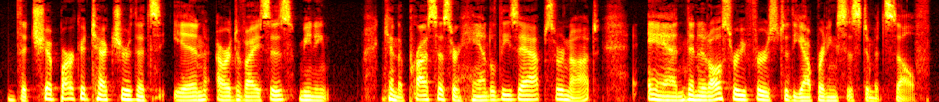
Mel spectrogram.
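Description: A man hosts a relaxed tech podcast, walking listeners through the news step by step. His voice sits at a mid pitch, and the close mic sounds dry. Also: no room sound. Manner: chatty, explains things step by step. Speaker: podcast host. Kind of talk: casual tech podcast chat.

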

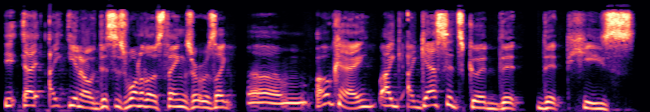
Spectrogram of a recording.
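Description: A man's voice: sits high, big pitch swings, normal speed, vocal fry, no room sound, clean studio sound. A man co-hosting a casual podcast, joking and thinking aloud with many restarts. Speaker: podcast co-host. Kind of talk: casual tech podcast chat.

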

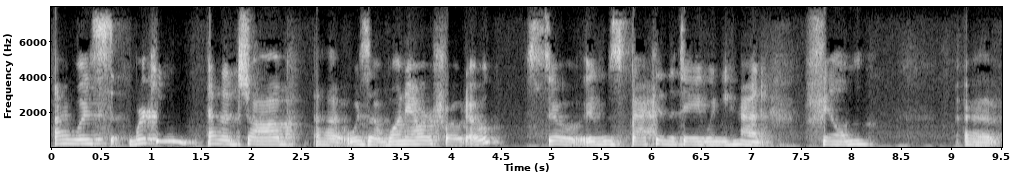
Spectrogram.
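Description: A woman from Manitoba, Canada, a webcomic co-founder as the guest, talking through her past slowly with frequent laughs and fillers. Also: fairly low pitch, fairly even intonation, darkish tone, reverberant, lo-fi sound. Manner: slow, laughing often, many fillers. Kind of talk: relaxed interview conversation.

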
